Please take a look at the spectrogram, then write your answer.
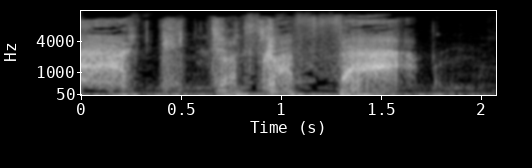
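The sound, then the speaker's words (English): A voice imitates a choking cat with a string of harsh, breathy hacking and hissing bursts, fairly loud, ending in a longer raspy gag before falling silent. “Like a choking cat.”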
